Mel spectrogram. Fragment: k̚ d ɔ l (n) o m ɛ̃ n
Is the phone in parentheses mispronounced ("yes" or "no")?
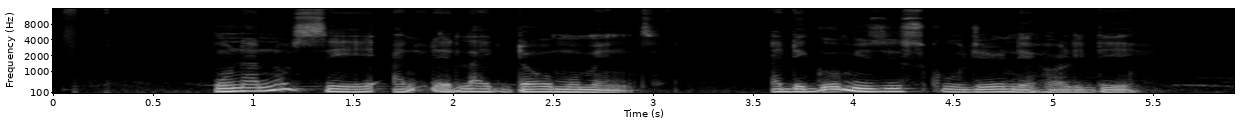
yes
